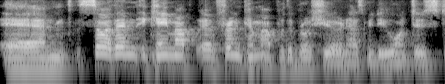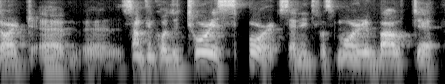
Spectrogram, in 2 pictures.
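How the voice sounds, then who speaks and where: Speaking with a medium-pitched, sing-song voice that has vocal fry and a darkish tone, this Swedish-accented man in his fifties sits as a guest in a relaxed interview. He laughs readily, and his speech halts often as he restarts and corrects himself.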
